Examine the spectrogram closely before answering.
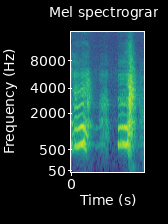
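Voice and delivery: high-pitched acted "ah" of pain; hammed-up ouch; mock yelp of pain. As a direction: yelp as if hopping on a hurt knee. Acting out knee pain while dancing.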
